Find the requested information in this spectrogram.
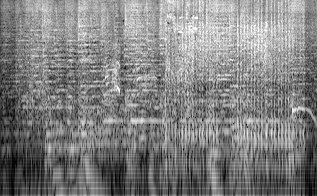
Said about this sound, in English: The boat's captain directs the gunner's fire.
